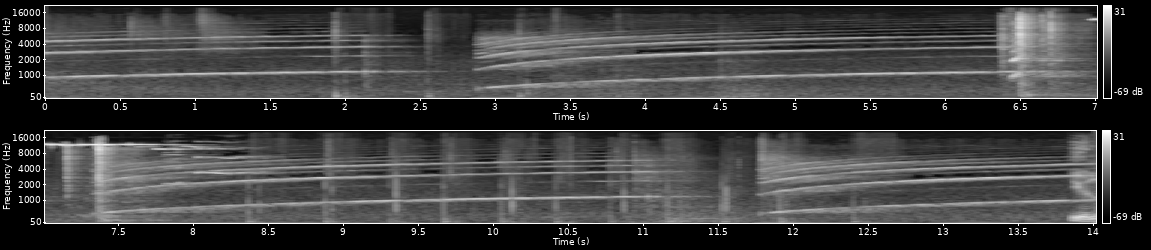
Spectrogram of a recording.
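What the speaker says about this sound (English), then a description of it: "please turn off that alarm since that's your job." A rising, wailing electronic alarm sounds in Life Is Strange, sweeping upward in repeated cycles of roughly three seconds with sharp bursts between them, loud and continuous throughout.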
